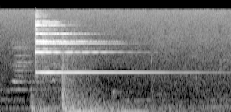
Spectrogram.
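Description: A small bell struck once, ringing bright and clear and fading over about a second and a half: the sacristy bell that signals the start of Mass.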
